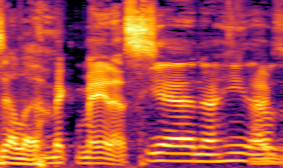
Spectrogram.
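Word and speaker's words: MacManus: uh declan his name is declan patrick eloise smekmanis i would totally i would totally change my name mcmanus yeah now he that was a really good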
